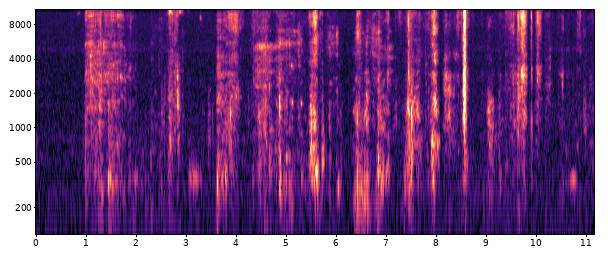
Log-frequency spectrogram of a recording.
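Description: A man rummages through a bag, rustling and clicking.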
